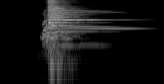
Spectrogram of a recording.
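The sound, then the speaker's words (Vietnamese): A sword rings out with a single bright metallic clang. The strike is sharp, then decays into a high, shimmering tone that lingers for over a second, heard alone. “Tiếng kiếm reo ngân vang”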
